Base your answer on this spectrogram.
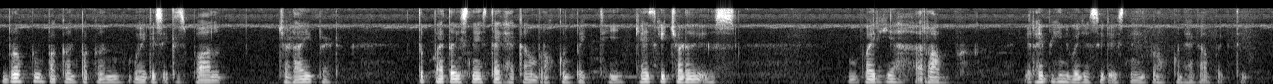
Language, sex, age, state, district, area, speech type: Kashmiri, male, 18-30, Jammu and Kashmir, Ganderbal, rural, spontaneous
